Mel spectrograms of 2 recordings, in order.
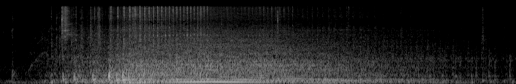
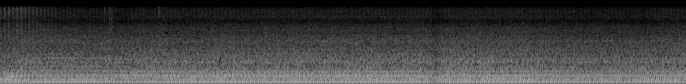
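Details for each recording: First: Free curbside Blackmax mower that would not start, with fuel poured into the carb: catches, runs rough a few seconds, then dies. Owner wonders about stale or watery tank gas. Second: Free curbside Blackmax mower that would not start, now running after a bad spark plug was swapped for a used factory plug: steady, even single-cylinder drone with no misses or knocks. Some smoke, likely from oil in the muffler.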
